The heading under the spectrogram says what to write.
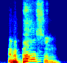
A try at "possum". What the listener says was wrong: No, it's not an opossum. It's a possum. Like, what is that? What animal is that? That's a possum. Not a. That's a. opossum. That's more work.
